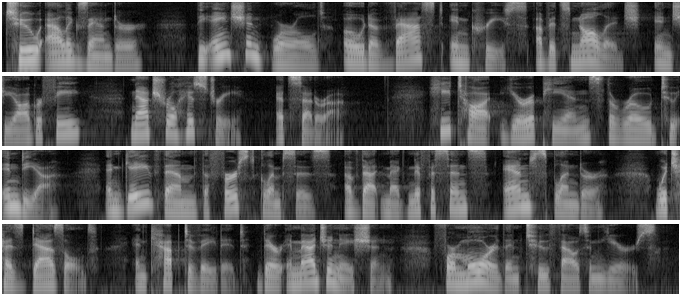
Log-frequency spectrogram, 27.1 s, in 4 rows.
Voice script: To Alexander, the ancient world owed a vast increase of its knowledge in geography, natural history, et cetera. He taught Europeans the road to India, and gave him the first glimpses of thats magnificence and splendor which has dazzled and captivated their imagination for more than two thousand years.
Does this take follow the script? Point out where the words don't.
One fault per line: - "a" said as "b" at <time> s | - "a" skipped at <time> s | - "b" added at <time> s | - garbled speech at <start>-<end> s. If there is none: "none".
- "him" said as "them" at 15.2 s
- "thats" said as "that" at 17.1 s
